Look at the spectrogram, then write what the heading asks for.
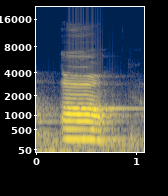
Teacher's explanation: और विवर्त में क्या होता है? मुख पूरा खुला होता है। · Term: विवर्त स्वर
